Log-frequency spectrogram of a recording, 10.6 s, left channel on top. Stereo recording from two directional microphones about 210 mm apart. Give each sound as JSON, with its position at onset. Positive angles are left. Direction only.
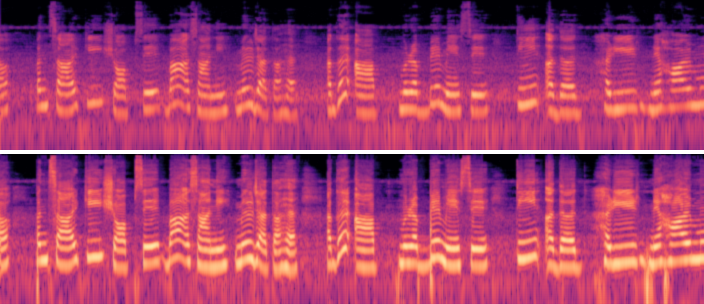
{"t": 0.0, "sound": "a woman's voice", "side_deg": -40}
